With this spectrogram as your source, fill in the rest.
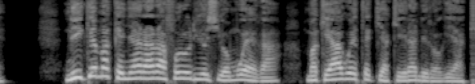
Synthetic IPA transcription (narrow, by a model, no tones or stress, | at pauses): niːɡemakeɲaɾaɾafoɾoɾioɕiɔmwɛɣa | makeaɣwetekeakeːɾaneɾɔɣeakɛ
